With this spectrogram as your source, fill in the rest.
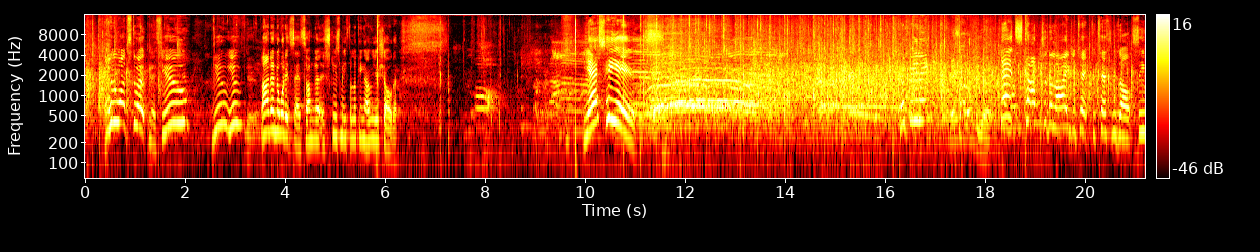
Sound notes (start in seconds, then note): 7.9 audience member exclaims; 11.4 audience applauding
